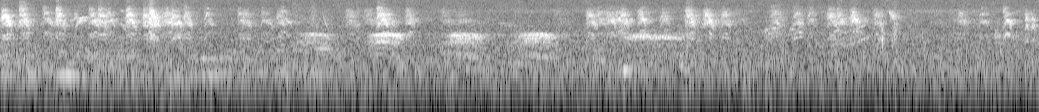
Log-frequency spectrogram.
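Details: Farmhouse surroundings in the morning: soft high twittering birds fill the background while a few clearer, mid-pitched call notes stand out in the middle of the stretch.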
